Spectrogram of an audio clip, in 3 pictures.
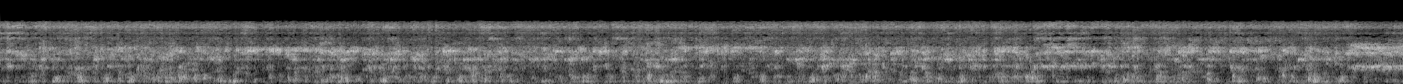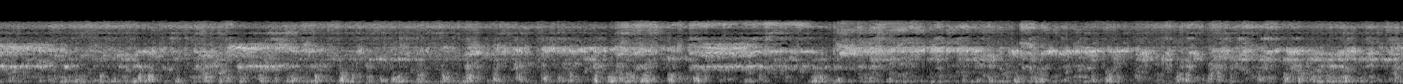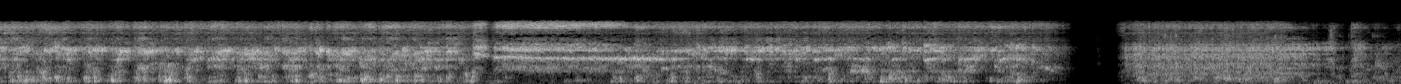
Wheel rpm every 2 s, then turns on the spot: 230, 230, 230, 240, 230, 230, 230, 230, 230, 230, 220, 230, 230, 230, 230, 230, 190, 160, 160, 40, 30.
38-42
